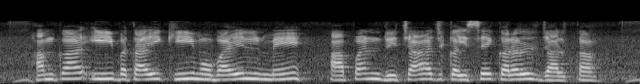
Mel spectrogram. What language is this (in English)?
Bhojpuri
